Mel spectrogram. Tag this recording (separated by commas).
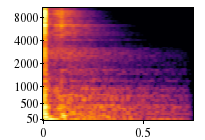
Typing, home sounds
